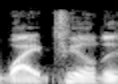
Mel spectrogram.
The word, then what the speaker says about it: Whitefield: Whitefield is the pronunciation how it's spelled, from England.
